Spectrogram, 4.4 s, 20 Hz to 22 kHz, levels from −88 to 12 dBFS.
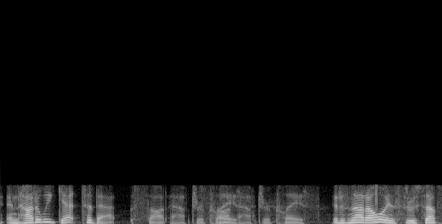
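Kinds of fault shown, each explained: Bit errors on a digital phone line: Flipped bits in the G.711 stream corrupt individual samples, giving brief sharp ticks at 0.83 s, just after "how do we get", and at 3.76 s.
Doubled audio track: From 1.97 to 3.19 s, after "get to that sought", a dry copy trails about 0.7 s behind at similar level, starting and stopping abruptly, likely from a second capture path.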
